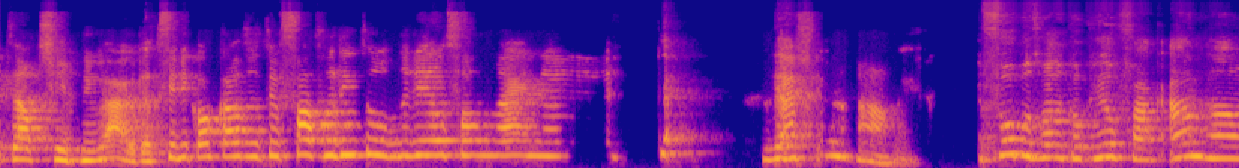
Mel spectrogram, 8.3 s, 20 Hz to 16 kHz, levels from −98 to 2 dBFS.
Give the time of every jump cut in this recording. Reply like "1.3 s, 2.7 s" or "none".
none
